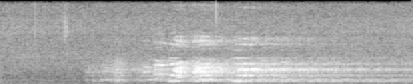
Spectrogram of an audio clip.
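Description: Faint, warbling voice-like tones from the Phasma Box spirit-box app, starting about half a second in and fading out about a second later.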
